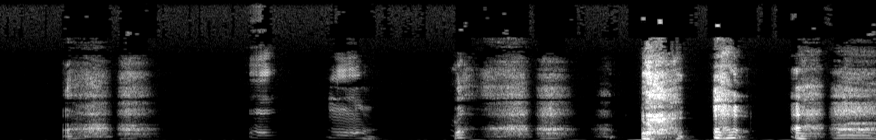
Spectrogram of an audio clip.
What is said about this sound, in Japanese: ダメですね、気張ったら咳が止まらない。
